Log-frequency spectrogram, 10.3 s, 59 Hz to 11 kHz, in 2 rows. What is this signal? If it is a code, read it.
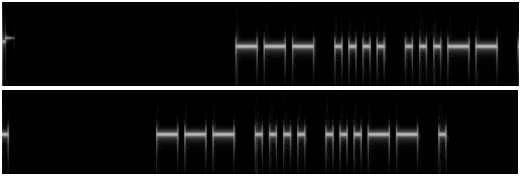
Morse code, heard as a keyed tone, about 17 wpm, 700 Hz. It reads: OH3E OH3E
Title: DXCC-100 Call Signs - 4 Characters - Repeated 3x - 17wpm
